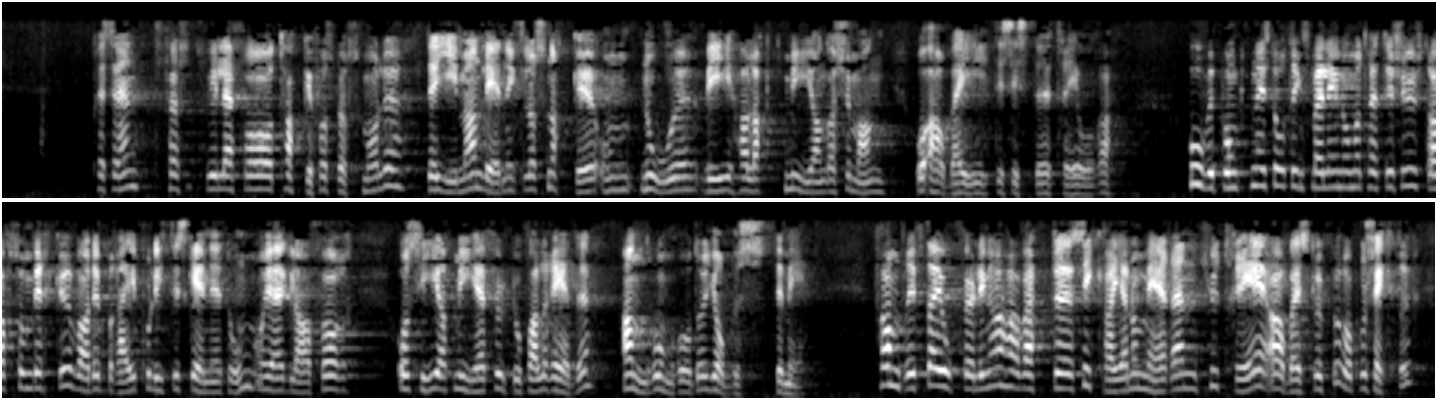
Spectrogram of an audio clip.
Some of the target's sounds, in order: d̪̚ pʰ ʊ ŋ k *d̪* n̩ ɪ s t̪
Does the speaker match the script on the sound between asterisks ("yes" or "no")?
no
